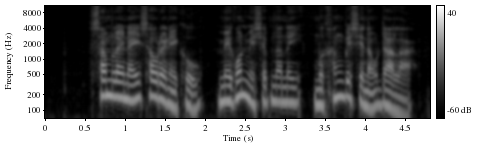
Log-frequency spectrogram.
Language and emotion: Bodo, neutral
